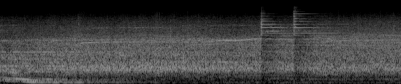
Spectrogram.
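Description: Arena crowd noise, a steady mass of cheering and clapping, broken near the end by two quick strikes of the ring bell, the signal that starts the final round.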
